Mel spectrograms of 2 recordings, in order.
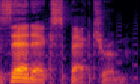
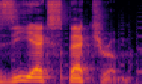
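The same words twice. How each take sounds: First: The letter Z is said the British way. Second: The letter Z is said the American way.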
